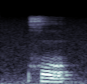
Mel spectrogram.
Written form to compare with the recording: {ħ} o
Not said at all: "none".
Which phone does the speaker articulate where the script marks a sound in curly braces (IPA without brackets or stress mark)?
x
